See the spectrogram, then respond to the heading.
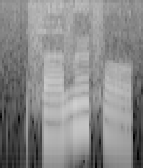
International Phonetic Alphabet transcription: fa və̃fɔ

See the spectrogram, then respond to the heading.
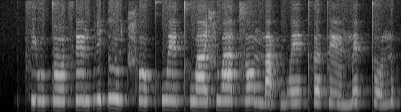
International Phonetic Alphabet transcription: t͡sju˧t̪ɔ̃˧sẽ˦ bi˦ʔlu˧t͡ɕʰo˧ kʰwe˧t̪ʰwa˧ ɕwa˦d͡zɔ˥˧ma˨k̚mwe˧ t̪ʰə˧t̪ẽ˨˩me˦p̚ t̪o˨˦n

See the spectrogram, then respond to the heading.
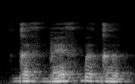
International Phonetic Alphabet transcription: ɡɜθbɛθɓəɡə

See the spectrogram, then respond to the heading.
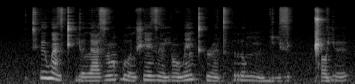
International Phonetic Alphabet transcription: tʰø˥wã˩zkʰjə˩ la˩˧ zɔ̃˧˥ɓo˩˧lʃɛ̃˧ zə̃˩˧jɔ̃˩˧ wɛ̃˥lkʰɹə̃˩˧ tʰro˧ŋə̃˩˧ɡ͡bi˩˧z | ǁɔ˩˧jø˩˧

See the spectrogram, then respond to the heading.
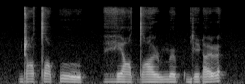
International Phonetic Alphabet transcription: ɖitˤʌpu | ɦe dˤə˞ɭmə˞pɡiɽʌɭ

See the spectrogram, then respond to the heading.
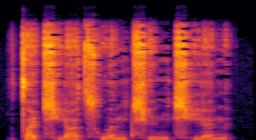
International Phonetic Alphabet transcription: t̪ä˥t͡ɕʰjä˧˥t͡sʰwə˥˩n t͡ɕʰi˨˩ŋ t͡ɕʰjɛ˥n

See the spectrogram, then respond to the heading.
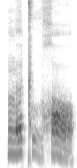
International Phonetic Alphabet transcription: ŋə˦˥ǁṳ˥˩χɔ˥˩

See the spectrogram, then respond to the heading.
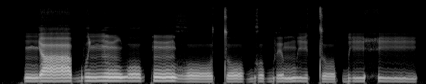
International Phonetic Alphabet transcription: ɲaː˦ bʊ˦ɲũ˦ wo˦kʷũ˦ ɣoː˨toː˨ɡʊ˦bɪ˦ mi˦tʊ˨ɓi˦ hi˦˨

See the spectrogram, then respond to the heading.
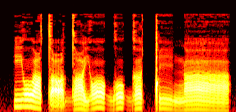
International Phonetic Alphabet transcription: jo˥˨ə̯tˤḛ˧˩ dˤɐ˧˩jɔ˥˨ ɡo˥˨ɡɐ˥˨ ǃi˧˩ŋaː˧˩

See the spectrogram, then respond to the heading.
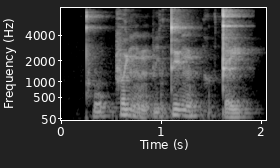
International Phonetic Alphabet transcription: kʰuː˨˥p̚fɵ˥ɥ ŋɐ˨˩ŋpiː˨˩wt̪yː˧ŋɵ˨˥t̚ hʊ˨k̚t̪e˨j

